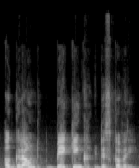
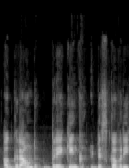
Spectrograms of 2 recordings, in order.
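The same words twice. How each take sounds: First: "baking" said with no R after the B; dropped-R misspelling. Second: Said in the usual way. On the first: Shown as a demonstration. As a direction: read out the slip "baking", leaving out the R. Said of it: "syllable आरई को लिखा ही नहीं". ("baking" में र की आवाज़ छोड़कर) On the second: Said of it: "यानी ब्रेकिंग इस शब्द में मौजूद".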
